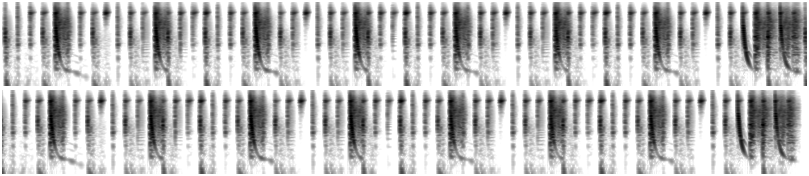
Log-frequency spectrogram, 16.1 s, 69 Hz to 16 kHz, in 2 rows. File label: drum fein; bx refinement; bx saturator v2; filter plugins; brainworx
